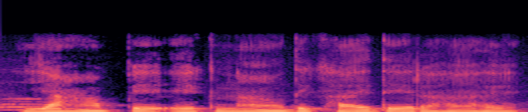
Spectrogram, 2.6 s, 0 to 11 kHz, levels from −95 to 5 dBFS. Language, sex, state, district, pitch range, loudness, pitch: Hindi, male, Jharkhand, Ranchi, 125-130 Hz, -18 LUFS, 125 Hz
